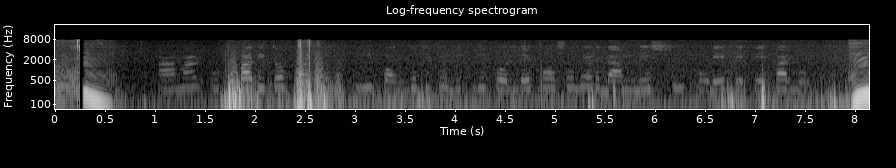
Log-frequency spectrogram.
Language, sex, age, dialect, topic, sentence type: Bengali, female, 25-30, Standard Colloquial, agriculture, question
